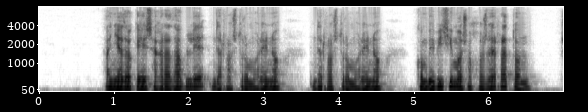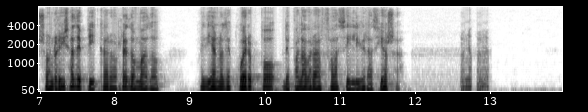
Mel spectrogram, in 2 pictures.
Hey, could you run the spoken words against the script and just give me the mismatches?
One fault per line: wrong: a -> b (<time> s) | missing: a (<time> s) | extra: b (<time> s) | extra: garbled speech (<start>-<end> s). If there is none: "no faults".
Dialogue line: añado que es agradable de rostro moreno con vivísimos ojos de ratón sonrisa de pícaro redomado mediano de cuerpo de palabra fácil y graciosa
extra: de rostro moreno (3.6 s)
